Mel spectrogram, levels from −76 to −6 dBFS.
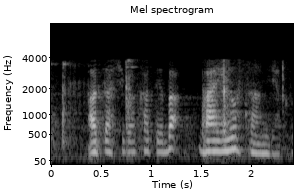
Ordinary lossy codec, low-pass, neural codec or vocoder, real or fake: AAC, 16 kbps; 7.2 kHz; none; real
